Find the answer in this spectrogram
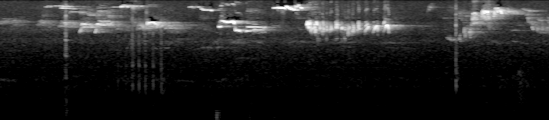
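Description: Faint chirping of small birds in the background: a string of short high calls, a rapid trill near the middle, and more chirps near the end. A few faint taps come through as well.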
